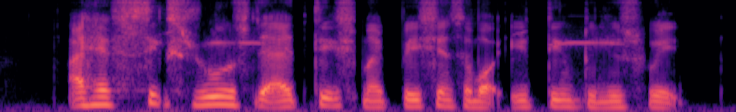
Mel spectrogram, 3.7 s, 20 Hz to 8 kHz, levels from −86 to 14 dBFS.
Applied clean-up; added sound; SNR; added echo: neural diffusion model UNIVERSE++.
